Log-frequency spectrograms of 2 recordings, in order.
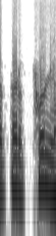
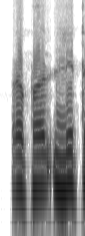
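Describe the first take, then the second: First: प्रफुल्ल ending on l; no it after प्रफुल्ल; correct form. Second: प्रफुल्लित with an it ending; wrong form. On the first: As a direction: stop प्रफुल्ल at phull. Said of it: "होता है". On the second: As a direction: finish प्रफुल्लित on lit. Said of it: "नहीं होता". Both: Shown as a demonstration.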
